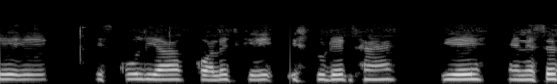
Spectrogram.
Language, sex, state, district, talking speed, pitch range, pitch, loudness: Hindi, female, Chhattisgarh, Balrampur, 120 wpm, 220-230 Hz, 225 Hz, -20 LUFS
